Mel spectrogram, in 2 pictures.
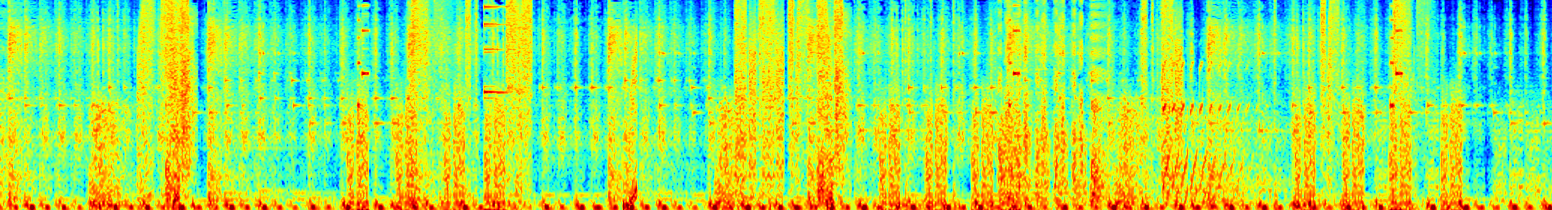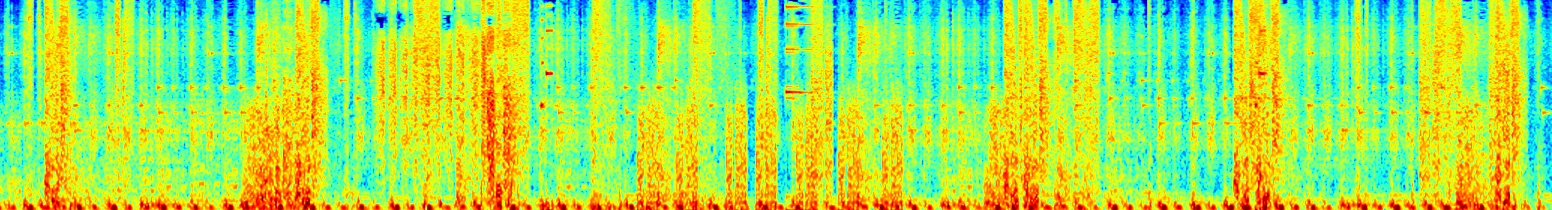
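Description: Game music plays with a steady beat.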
